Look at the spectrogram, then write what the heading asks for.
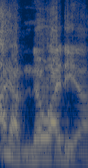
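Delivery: proud, hearty voice. Voicing a character who turns away and answers: proud, hearty voice. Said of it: "she says out loud in a proud, hearty voice".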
